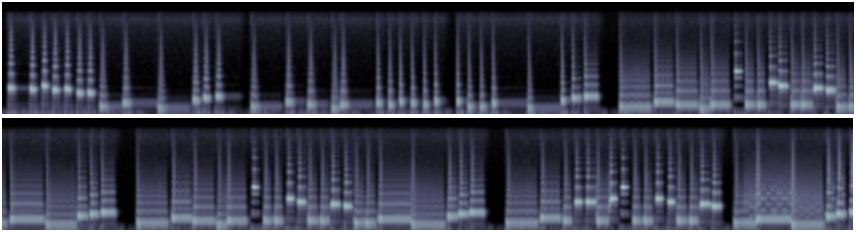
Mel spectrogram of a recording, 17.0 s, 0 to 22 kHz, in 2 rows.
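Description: Soviet Alisa 1377 synthesizer playing a fast, repeating pattern of short notes while it is tested after repair and a MIDI modification. About six seconds in, the notes turn from clipped and separate to fuller and continuous, and the phrase repeats every few seconds.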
